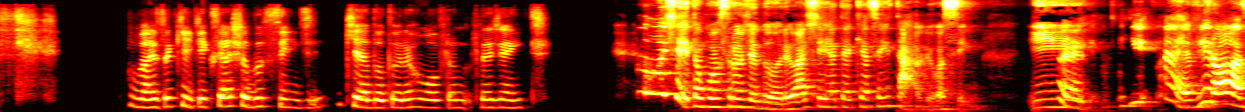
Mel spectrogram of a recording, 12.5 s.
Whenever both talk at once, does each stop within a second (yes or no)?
yes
